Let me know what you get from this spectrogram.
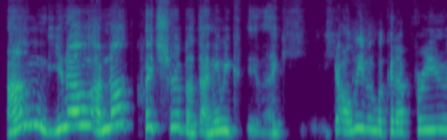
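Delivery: high-pitched, hesitant offer to help; tentative polite correction. Retold or imitated. Student gently correcting strangers who were sure they were right, tentative.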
